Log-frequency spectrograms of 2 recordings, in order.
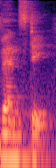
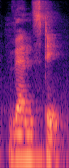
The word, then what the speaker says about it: Wednesday: Yes, this word is pronounced as Wednesday. Remember that the letter T is silent. So the correct pronunciation is Wednesday.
